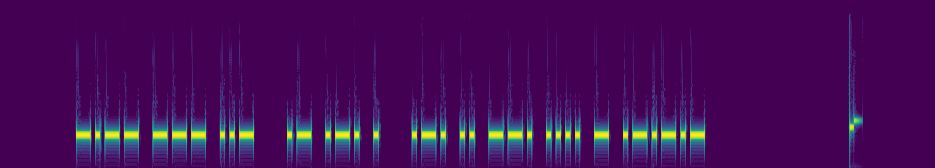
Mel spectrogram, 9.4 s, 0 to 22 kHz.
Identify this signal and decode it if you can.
Morse code, heard as a keyed tone, about 25 wpm, 700 Hz. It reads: YOU ARE RIGHT.
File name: practice / 25wpm / Sentences with 2-Word Phrases - 25wpm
